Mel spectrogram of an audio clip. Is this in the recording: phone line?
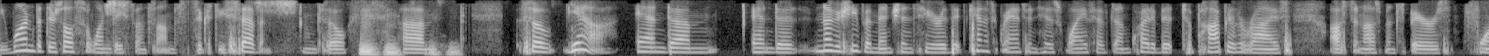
yes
